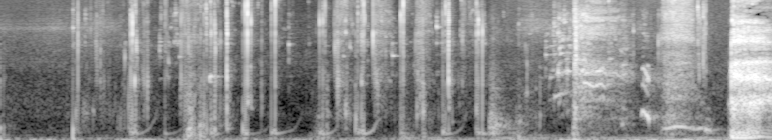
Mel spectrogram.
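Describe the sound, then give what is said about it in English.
Wet slurping and gulping noises repeat in quick bursts as several people drink on a count of three, including malt liquor, one chugging a whole bottle, with a few breathy exhales and a louder splashy swallow near the end. “So on three, we're all gonna take a drink of whatever we got with us.”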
